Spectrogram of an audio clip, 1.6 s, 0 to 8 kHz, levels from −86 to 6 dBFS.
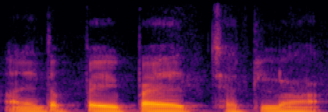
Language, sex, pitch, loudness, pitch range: Marathi, male, 100 Hz, -19 LUFS, 95-105 Hz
